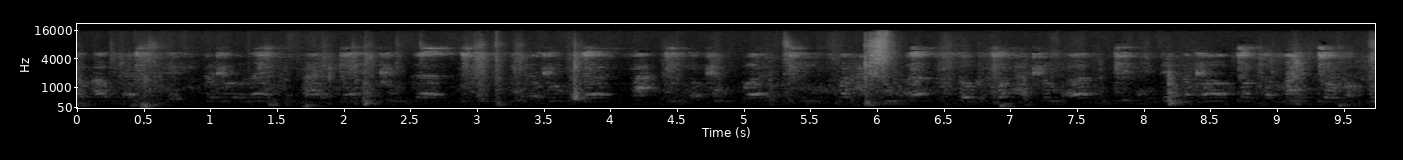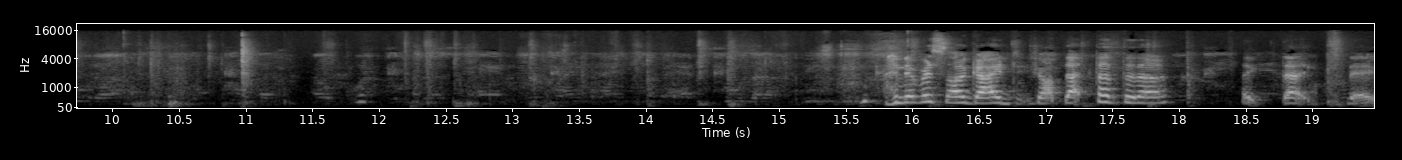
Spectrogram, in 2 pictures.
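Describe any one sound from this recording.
Bare feet thump and shuffle on a wooden floor.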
